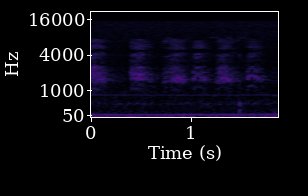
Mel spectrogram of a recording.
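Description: Repeated harsh bird calls, about five in a steady rhythm, from an eagle chasing a seagull over a golf course, played back from a recording over a constant low hum.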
